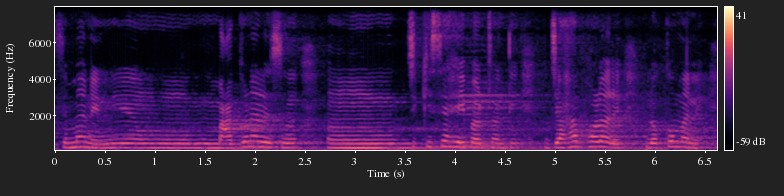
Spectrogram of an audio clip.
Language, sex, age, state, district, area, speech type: Odia, female, 18-30, Odisha, Kendrapara, urban, spontaneous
